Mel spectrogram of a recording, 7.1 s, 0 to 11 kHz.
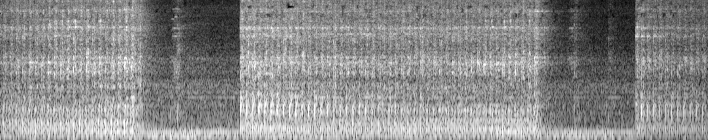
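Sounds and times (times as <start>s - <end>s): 
jackhammer pounding: 0.0s - 1.6s, 2.4s - 5.6s, 6.3s - 7.0s.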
